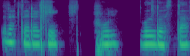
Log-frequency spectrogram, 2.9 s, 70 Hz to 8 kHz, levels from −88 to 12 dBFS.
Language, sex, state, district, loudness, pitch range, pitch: Hindi, female, Uttar Pradesh, Etah, -30 LUFS, 195-200 Hz, 195 Hz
